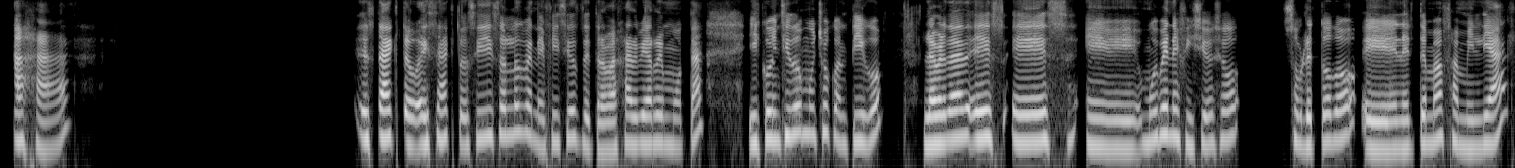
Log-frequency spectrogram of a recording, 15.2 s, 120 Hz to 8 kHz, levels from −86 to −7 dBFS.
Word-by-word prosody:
Ajá. 220 - 0 2.8
Exacto, 245 -4 +3
exacto. 220 0 -1
Sí, 255 +3 -1
son 270 +1 -2
los 285 0 -3
beneficios 235 0 -4
de 210 -3 -4
trabajar 195 +4 0
vía 220 0 +2
remota 220 +5 -2 0.4
y 225 0 -1
coincido 245 +4 +1
mucho 280 +1 -3
contigo. 230 - -1 0.4
La 215 0 +6
verdad 245 +4 +5
es 245 0 +3
es, 230 0 +2 0.2
eh, 200 -2 -1
muy 235 +3 -4
beneficioso, 245 0 -1 0.4
sobre 220 -3 -1
todo 230 +4 -1
en 195 0 +3
el 195 0 -2
tema 225 +4 +1
familiar, 220 -1 +1
230 Hz, 110 wpm, -25 LUFS, 210-250 Hz, 2.8 s, La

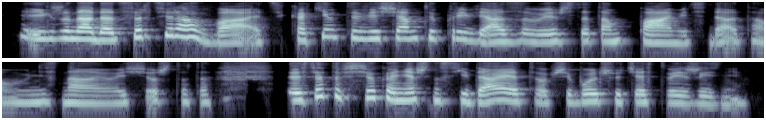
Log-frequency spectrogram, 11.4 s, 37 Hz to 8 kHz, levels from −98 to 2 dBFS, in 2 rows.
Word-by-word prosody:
их 235 -4 -2
же 245 +1 +1
надо 230 -3 +9
отсортировать, 235 - +2
к - - -31
каким-то 255 +6 -3
вещам 240 +1 0
ты 245 0 -6
привязываешься, 190 -4 -2
там, 190 0 -6
память, 170 -2 +2
да, - - -3
там, 175 -2 -10
не 180 - -6
знаю, 165 -3 -5
ещё 175 +1 -8
что-то. 185 -1 -11 0.6
То 205 - +2
есть 205 +5 +2
это 295 0 +1
всё, 270 -1 -1
конечно, 210 -3 +1
съедает 190 +1 +2
вообще 180 0 -6
большую 190 +1 -2
часть 180 -1 -4
твоей 165 -2 -4
жизни. 150 -1 -10
190 Hz, 145 wpm, -22 LUFS, 175-235 Hz, 0.6 s, надо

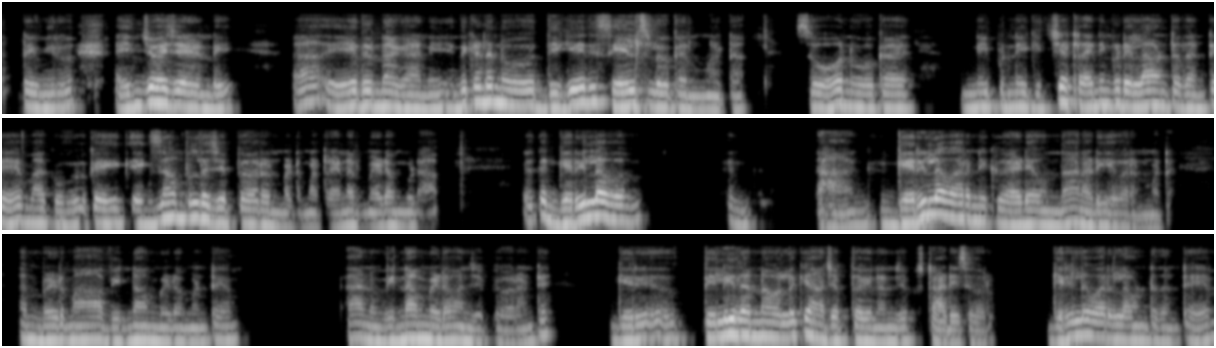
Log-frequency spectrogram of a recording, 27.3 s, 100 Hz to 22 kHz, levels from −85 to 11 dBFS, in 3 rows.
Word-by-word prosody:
అంటే, 160 - -8
"మీరు 140 +2 -2 0.5
ఎంజాయ్ 175 +5 +6
చేయండి. 135 -3 +3 0.6
ఆహ్, 195 +2 -3 0.2
ఏదున్నా 155 -1 +3
గానీ. 130 0 0
ఎందుకంటే 185 +7 +4
నువ్వు 160 -2 +2 0.2
దిగేది 170 +7 +4
సేల్స్‌లోకనమాట. 140 -6 +1 0.5
సో 145 - -1 0.2
నువ్వొక 140 -1 -2 0.6
నే 140 - -1
ఇప్పుడు 145 -1 -6
నీకిచ్చే 135 +3 0
ట్రైనింగ్ 155 +2 +1
కూడా 155 -2 +4
ఎలా 155 +2 +3
ఉంటదంటే" 140 0 -2 0.2
మాకు 145 -1 -5 0.2
ఒక 140 - -11
ఎ - - -3 0.2
ఎగ్జాంపుల్‌గా 185 +5 +3
చెప్పేవారనమాట 135 -6 -3
మా - - -10
ట్రైనర్ 115 +1 -6
మేడం 125 +1 -4
గూడా. 115 -2 -10 0.7
అయితే 210 - 0
"గెరిల్లా 185 +8 +7
వం 170 -2 0 0.8
ఇం 140 - -10 0.6
ఆ! - - -5 0.6
గెరిల్లా 200 +11 +7
వార్ 180 -2 0
నీకు 155 -2 -7
ఐడియా 135 +1 +1
ఉందా?" 130 +2 -3
అని 135 - -2
అడిగేవారనమాట. 110 -4 -8 0.7
మేడమా! 135 0 -1 0.2
విన్నాం 130 +2 0
మేడం". 125 0 -5
అంటే 125 +3 -7 1.0
"ఆ! - - -6
నేను 130 - -2
విన్నాం 145 +3 +2
మేడం" 130 0 0
అని 125 - -1
చెప్పేవారు. 115 -3 -12
అంటే 135 +8 -5 0.6
గెరి 135 +2 +1 0.5
తెలీదన్న 175 +1 +6
వాళ్ళకి, 165 +4 0
"ఆ! - - -2
చెప్తా 135 0 -4
విను" 125 -1 -1
అని 125 - -3
చెప్పి 130 +1 -8
స్టార్ట్ 110 0 -3
చేసేవారు. 110 +2 -6 0.5
గెరిల్లా 165 +7 +1
వార్ 160 -2 -1
ఎలా 140 - -1
ఉంటదంటే 125 -1 -7
140 Hz, 145 wpm, -22 LUFS, 130-155 Hz, 1.0 s, గెరిల్లా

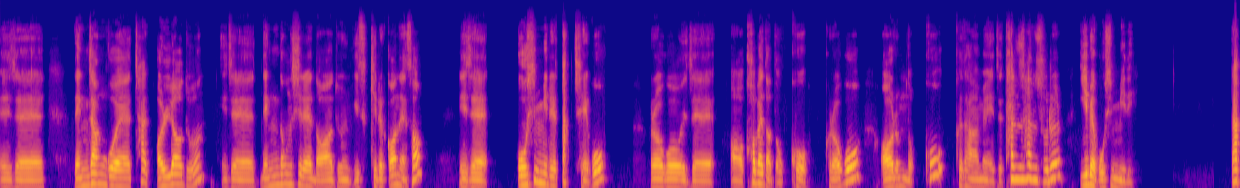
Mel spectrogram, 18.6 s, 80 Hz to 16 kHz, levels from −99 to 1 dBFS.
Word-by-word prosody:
이제 100 -1 -1 0.4
냉장고에 125 -1 +3
차 180 -4 -3
얼려둔 145 - +2 0.3
이제 105 -1 -3
냉동실에 135 +1 -2
넣어둔 105 0 -1
위스키를 105 +1 -6
꺼내서 160 - +2 0.5
이제 105 -2 +1 0.5
50 140 +7 +4
밀리를 140 -7 -1
딱 120 - -4
재고 190 +8 +1 0.6
그러고 110 0 +4
이제 95 -1 -2 0.2
어 95 -2 -1
컵에다 165 -3 +3
넣고 - - -4 0.2
그러고 190 - +3 0.2
얼음 115 +2 +3
넣고 270 - -4
그다음에 105 -6 -5
이제 90 - -13
탄산수를 215 +1 +1 0.3
250 120 -5 +2
밀리. 95 -5 -7 1.4
딱 185 +1 +5
120 Hz, 210 characters per minute, -24 LUFS, 105-155 Hz, 1.4 s, 딱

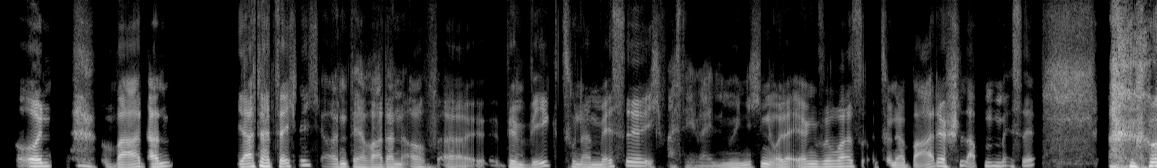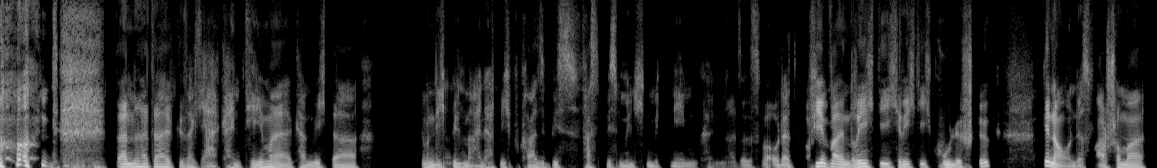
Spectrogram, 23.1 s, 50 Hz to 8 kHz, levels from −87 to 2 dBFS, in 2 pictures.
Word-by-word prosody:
und 160 0 +7 0.5
war 120 +2 +2
dann 135 +6 +3 0.7
ja 135 +1 +6
tatsächlich, 155 +6 +3
und 125 0 -2
der 115 -4 -1
war 110 +1 -1
dann 125 0 0
auf, 115 -4 -6
äh, 65 -1 -7
dem 125 - -1
Weg 155 +10 -2
zu 130 - -6
'ner 115 -2 -2
Messe. 150 - -1
Ich 170 - -7
weiß - - -13
nicht 85 -1 -15
mehr, 80 -1 -13
in 85 +2 -9
München 110 +7 -1
oder 115 +2 0
irgend 130 +1 0
so 135 +2 0
was, 140 0 0 0.2
zu - - -9
'ner 100 0 0
Badeschlappen-Messe. 165 - -2 1.6
Und 210 - -5 0.6
dann 125 +2 +4
hat 135 0 0
er 130 - +2
halt 125 -1 -1
gesagt: 105 -6 -6
„Ja, - - -6
kein 90 +2 -7
Thema,“ 110 +8 0
er 95 -1 -3
kann 95 0 -6
mich 105 -3 -4
da 95 -1 -4 0.7
und 110 -5 0
ich 100 - -6
bin 95 -2 -3
meine, 85 -1 -6
er 85 - -8
hat 90 - -12
mich - - -8
quasi 95 +1 -8
bis 85 - -8
fast - - -10
bis - - -8
München 85 +1 -7
mitnehmen 80 +1 -12
können. - - -24
Also, - - -17
es 95 -1 -14
war - - -9
oder 105 0 -3
auf - - -10
jeden 150 -1 +6
Fall 130 -3 +4
'n 110 -4 +2
richtig, 130 -2 +2
richtig 120 0 -2
cooles 105 -5 0
Stück. - - -3 0.5
Genau - - +6
und 85 - -7
das 95 -1 -9
war 100 +2 -4
schon 120 +4 -1
mal 110 -1 +1
115 Hz, 190 wpm, -23 LUFS, 100-135 Hz, 1.6 s, und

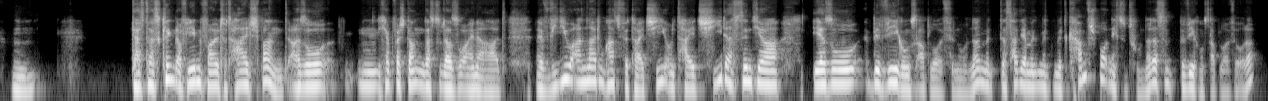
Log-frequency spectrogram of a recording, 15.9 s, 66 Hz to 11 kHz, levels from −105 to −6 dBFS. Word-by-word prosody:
Mhm. 115 +1 -4 1.1
Das 135 -1 +3
das 150 -2 +1
klingt 200 -3 +4
auf 145 +1 0
jeden 170 +1 +5
Fall 145 -1 +1
total 145 +4 -1
spannend. 135 -13 -1
Also, 140 +1 +3 0.3
hm, 145 -1 -1
ich 140 - -6
habe 155 0 -2
verstanden, 155 -1 +1
dass 140 0 0
du 140 - -7
da 125 -1 +6
so 125 +2 -4
eine 120 -1 -1
Art, 105 0 -6 0.3
äh, 120 -2 -1
Videoanleitung 180 +2 +1
hast 160 0 -1
für 130 - -5
Tai 115 -3 -2
Chi 165 +12 0
und 135 -1 -6
Tai 125 -2 -1
Chi, 145 +10 +2
das 170 -6 -1
sind 180 -2 +3
ja 155 -2 +4 0.4
eher 155 +1 +7
so 160 +1 +4
Bewegungsabläufe 125 - 0
nur, 100 -1 -12
ne? 145 +10 -2
Mit 150 -2 -6
das 135 -1 -6
hat 155 0 -3
ja 150 - +2
mit 140 0 -2
mit 135 -1 -6
mit 125 -2 -5
Kampfsport 225 -4 -3
nichts 130 -2 -5
zu 115 - -17
tun, 100 -3 -14
ne? 120 - -4
Das 170 0 0
sind 160 -2 -12
Bewegungsabläufe, 110 -5 -6
oder? - - -7
145 Hz, 200 wpm, -21 LUFS, 125-160 Hz, 1.1 s, eher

